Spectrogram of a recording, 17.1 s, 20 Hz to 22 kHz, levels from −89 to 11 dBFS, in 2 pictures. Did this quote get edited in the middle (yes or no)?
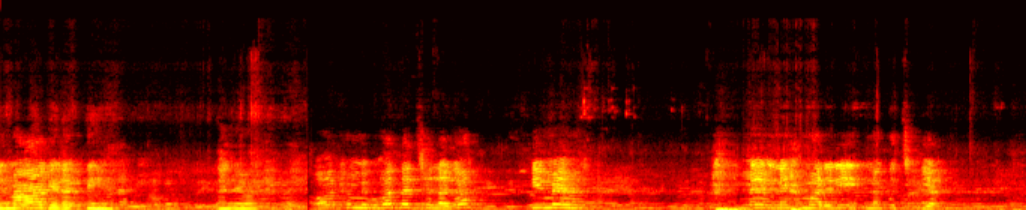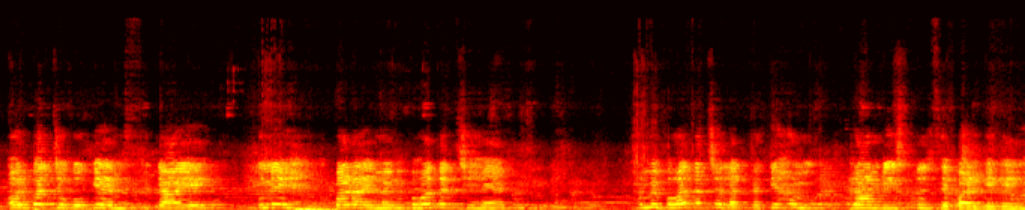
yes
